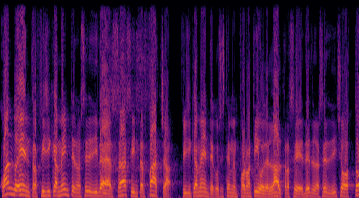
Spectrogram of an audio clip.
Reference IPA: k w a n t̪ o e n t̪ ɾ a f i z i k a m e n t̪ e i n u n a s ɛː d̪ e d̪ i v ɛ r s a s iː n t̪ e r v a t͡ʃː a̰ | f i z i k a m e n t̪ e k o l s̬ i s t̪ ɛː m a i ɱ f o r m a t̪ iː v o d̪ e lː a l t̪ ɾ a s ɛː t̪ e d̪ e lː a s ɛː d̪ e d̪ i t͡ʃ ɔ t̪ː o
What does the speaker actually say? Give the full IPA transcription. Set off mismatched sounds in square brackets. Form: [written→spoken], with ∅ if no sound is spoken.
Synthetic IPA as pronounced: k w a n [t̪→d̪] o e n t̪ ɾ a f i z i k a m e n t̪ e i n u n a s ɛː d̪ e d̪ i v ɛ r s a s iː n t̪ e r [v→f] a t͡ʃː a̰ | f i z i k a m e n t̪ e k o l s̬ i s t̪ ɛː m a i ɱ f o r m a t̪ iː v o d̪ e lː a l t̪ ɾ a s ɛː [t̪→d̪] e d̪ e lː a s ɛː d̪ e d̪ i t͡ʃ ɔ t̪ː o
